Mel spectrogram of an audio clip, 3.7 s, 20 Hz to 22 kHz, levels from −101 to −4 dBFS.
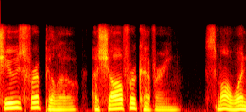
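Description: At 0.91 to 0.97 s and again at 2.23 to 2.33 s, packets were lost in transit, and the decoder filled each hole with the lower-bitrate copy carried in the next packet. This is a lost packet rebuilt from error correction. There is no silence or dropout. Instead, the speech turns briefly rougher and noisier, for about 40 ms and then 60 ms, which fits two and then three 20 ms packets.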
